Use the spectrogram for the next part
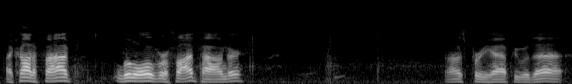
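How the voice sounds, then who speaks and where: A young Southern US fishing vlogger chats casually to the camera from a small boat on a wooded river, grumbling asides and cursing at fish as he fishes. He speaks at medium pitch and a moderate pace, recorded by an action camera on the boat with slightly dull outdoor audio.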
